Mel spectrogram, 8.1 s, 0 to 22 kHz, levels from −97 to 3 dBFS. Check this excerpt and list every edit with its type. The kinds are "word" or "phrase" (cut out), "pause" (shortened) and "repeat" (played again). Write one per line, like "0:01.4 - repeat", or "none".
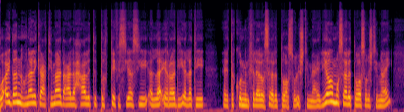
none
